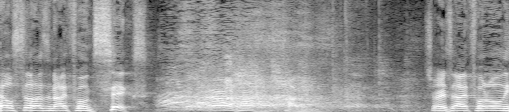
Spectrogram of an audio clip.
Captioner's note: laughter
